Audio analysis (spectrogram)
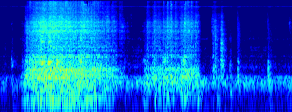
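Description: A sewing machine stitches the sleeve seam of a ladies' suit in a loud, dense run for about two seconds, then slows into shorter, uneven bursts with brief pauses.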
